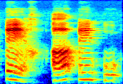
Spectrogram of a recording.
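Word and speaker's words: ráno: C'est R-A-N-O, Rano. Et l'accent en haut, c'est justement pour pas qu'on dise Rano, c'est pour qu'on fasse l'accent. Sœur, on dit Sestra.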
